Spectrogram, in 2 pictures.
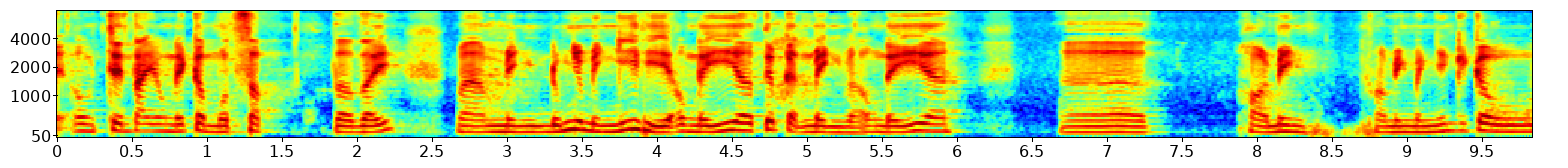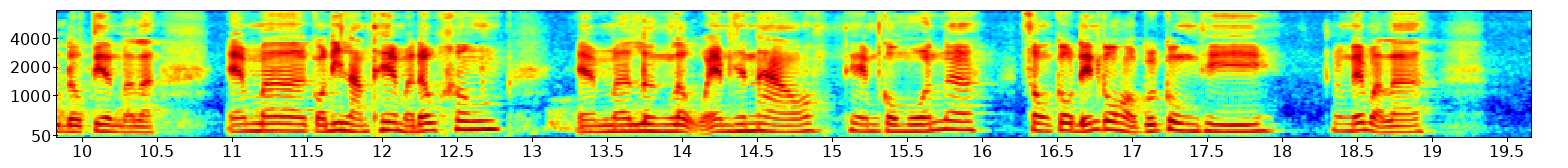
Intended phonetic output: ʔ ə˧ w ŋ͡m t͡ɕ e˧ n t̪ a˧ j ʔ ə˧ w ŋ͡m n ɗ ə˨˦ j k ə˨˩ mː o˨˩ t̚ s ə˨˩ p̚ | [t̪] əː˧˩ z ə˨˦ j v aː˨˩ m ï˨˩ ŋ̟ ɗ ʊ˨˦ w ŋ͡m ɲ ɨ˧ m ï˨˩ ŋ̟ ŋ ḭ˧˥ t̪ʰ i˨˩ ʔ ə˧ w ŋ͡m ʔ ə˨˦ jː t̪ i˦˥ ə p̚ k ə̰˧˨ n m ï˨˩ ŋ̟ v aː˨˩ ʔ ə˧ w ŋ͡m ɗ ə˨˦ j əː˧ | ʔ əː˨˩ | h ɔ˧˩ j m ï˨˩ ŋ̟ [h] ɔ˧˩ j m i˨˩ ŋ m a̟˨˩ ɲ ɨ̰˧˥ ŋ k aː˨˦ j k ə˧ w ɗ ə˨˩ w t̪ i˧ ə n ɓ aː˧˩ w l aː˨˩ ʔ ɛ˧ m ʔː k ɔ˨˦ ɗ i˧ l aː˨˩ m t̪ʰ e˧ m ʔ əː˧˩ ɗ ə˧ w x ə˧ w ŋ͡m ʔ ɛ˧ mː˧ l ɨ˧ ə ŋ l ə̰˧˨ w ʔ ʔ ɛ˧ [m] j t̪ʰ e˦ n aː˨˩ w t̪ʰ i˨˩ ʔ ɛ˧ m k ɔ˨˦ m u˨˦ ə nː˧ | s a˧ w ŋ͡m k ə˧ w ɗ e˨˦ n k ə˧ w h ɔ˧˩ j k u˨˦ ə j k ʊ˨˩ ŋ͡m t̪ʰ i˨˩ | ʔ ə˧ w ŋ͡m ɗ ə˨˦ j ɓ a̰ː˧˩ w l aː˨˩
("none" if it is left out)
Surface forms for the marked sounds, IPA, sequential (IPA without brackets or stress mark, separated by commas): t̪, h, m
